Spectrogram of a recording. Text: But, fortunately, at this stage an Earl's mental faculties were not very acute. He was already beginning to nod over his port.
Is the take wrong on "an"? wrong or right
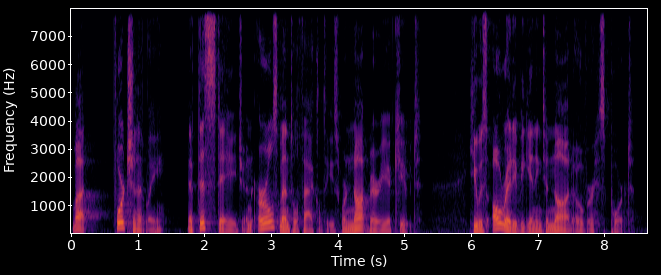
right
